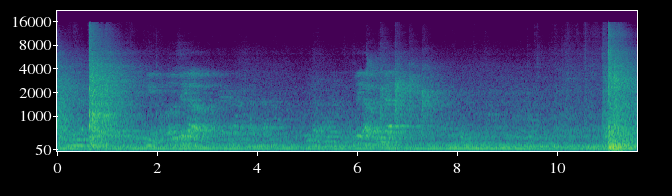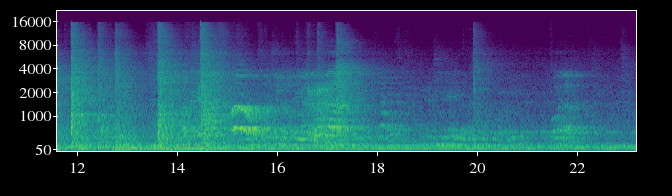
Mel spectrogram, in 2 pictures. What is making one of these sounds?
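Shoes squeak and thud on a hard court floor.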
